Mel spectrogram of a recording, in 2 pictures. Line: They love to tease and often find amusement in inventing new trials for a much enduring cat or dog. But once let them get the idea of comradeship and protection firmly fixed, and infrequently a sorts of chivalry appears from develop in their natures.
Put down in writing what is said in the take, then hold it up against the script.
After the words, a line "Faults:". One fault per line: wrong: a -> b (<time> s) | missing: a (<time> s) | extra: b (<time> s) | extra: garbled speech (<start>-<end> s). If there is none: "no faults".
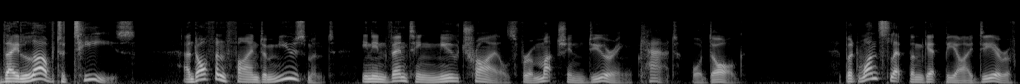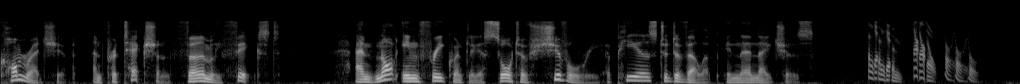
They love to tease and often find amusement in inventing new trials for a much enduring cat or dog. But once let them get the idea of comradeship and protection firmly fixed, and not infrequently a sort of chivalry appears to develop in their natures.
Faults:
extra: not (13.9 s)
wrong: sorts -> sort (15.1 s)
wrong: from -> to (16.8 s)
